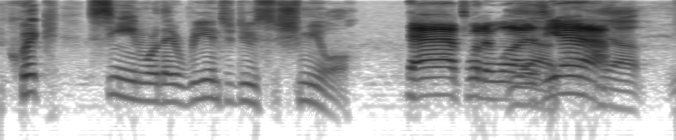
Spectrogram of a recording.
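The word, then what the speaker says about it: שמואל: Shmuel is how you say is like supposedly Samuel in ancient Hebrew or whatever.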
